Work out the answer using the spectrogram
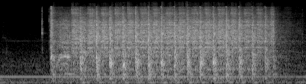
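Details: Chevy HHR crank-no-start: starter cranks steadily at about four beats a second for two seconds and never catches. No spark at any cylinder from a failed powertrain relay.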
